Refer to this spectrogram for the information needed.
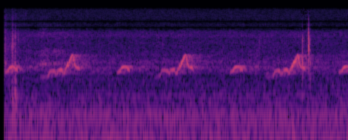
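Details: Eastern Whip-poor-will at Bashakill Preserve, New York, sings its whistled three-note 'whip-poor-will' phrase, sharply rising on the middle note, about once a second, over a low steady background rumble.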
